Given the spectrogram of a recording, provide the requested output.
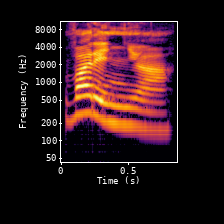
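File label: "варенньӧа", Komi, female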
